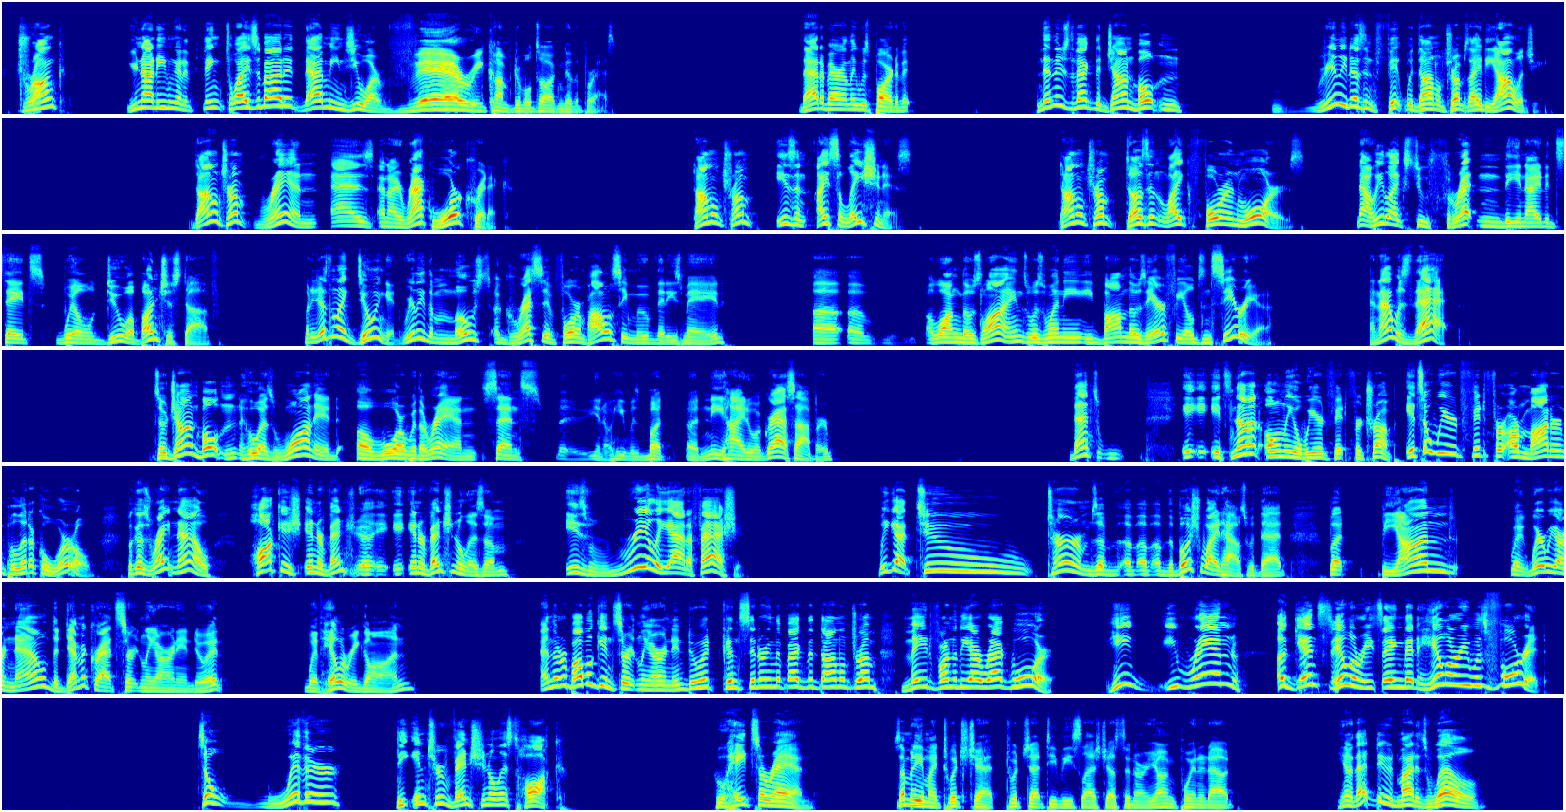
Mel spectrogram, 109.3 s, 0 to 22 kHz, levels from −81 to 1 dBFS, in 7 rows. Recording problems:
none

